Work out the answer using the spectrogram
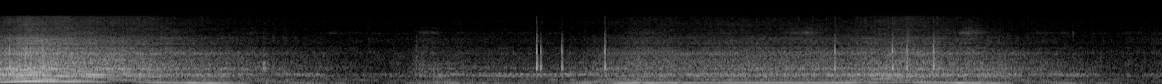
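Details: BMW E30 318i with the M40B18 engine stumbling and stalling occasionally at around 2000 rpm. The cause was a vacuum leak from a loose rubber pipe, and replacing it fixed the problem.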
